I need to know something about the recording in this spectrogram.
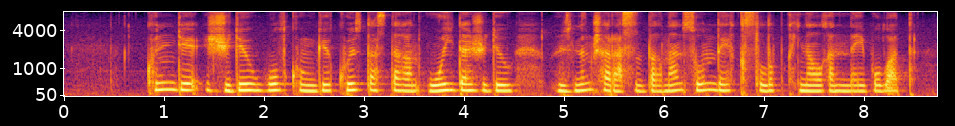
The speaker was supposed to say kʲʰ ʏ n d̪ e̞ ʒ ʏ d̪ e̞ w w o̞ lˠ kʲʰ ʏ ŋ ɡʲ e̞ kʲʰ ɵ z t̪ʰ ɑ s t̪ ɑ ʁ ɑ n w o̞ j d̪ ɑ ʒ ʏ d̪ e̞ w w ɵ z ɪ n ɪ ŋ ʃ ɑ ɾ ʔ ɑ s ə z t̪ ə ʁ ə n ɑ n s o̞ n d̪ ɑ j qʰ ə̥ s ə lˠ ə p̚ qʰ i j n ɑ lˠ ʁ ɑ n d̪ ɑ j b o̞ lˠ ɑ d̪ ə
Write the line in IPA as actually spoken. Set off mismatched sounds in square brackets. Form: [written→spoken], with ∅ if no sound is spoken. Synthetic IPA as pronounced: kʲʰ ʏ n d̪ e̞ ʒ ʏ d̪ e̞ w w o̞ lˠ kʲʰ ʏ ŋ ɡʲ e̞ kʲʰ ɵ z t̪ʰ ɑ s t̪ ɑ ʁ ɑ n w o̞ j d̪ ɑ ʒ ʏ d̪ e̞ w w ɵ z ɪ n ɪ ŋ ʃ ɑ ɾ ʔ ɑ s ə z [t̪→d̪] ə ʁ ə n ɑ n s o̞ n d̪ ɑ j qʰ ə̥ s ə lˠ ə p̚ qʰ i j n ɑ lˠ ʁ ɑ n d̪ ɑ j b o̞ lˠ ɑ d̪ ə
